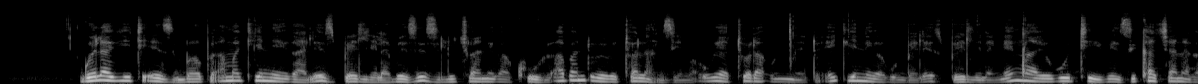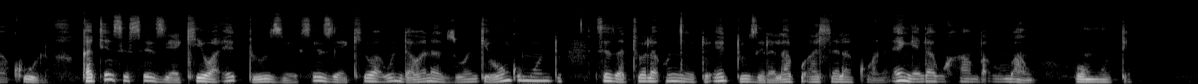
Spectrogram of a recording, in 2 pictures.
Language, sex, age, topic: North Ndebele, male, 18-24, health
